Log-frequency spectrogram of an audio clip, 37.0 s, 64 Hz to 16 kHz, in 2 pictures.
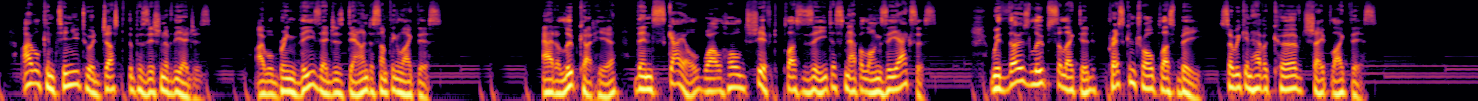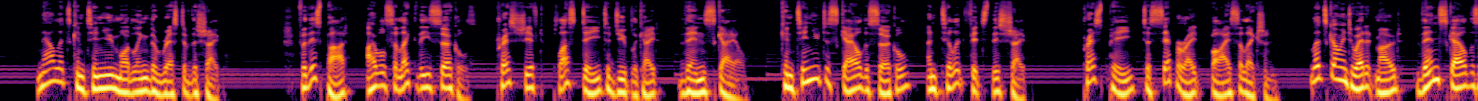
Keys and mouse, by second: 1.1 3, 1.3 alt+shift+click, 1.4 alt+shift+click, 2.8 g, 6.5 ctrl+r, 9.2 alt+s, 11.5-21.2 middle drag, 13.7 ctrl+alt+s, 14.0 ctrl+b, 21.2-22.6 drag, 21.5 KP_7, 22.6 middle click, 23.0 click, 23.1-24.6 alt+shift+middle drag, 24.6 alt+shift+click, 25.3 shift+d, 27.7 s, 29.4-34.2 shift+middle drag, 32.3 p, 33.7 Tab, 34.2 click, 34.4 Tab, 34.9 click, 35.1 a, 36.4 s.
